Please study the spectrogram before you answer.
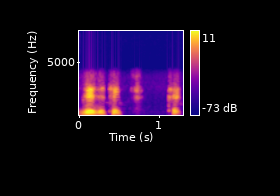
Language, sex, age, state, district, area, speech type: Maithili, male, 18-30, Bihar, Muzaffarpur, rural, conversation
